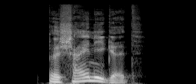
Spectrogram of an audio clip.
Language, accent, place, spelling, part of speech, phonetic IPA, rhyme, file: German, Germany, Berlin, bescheiniget, verb, [bəˈʃaɪ̯nɪɡət], -aɪ̯nɪɡət, De-bescheiniget.ogg
- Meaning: second-person plural subjunctive I of bescheinigen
